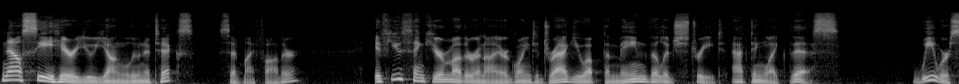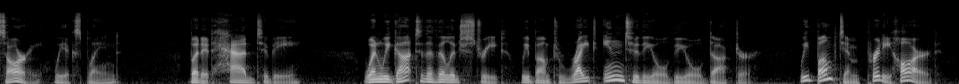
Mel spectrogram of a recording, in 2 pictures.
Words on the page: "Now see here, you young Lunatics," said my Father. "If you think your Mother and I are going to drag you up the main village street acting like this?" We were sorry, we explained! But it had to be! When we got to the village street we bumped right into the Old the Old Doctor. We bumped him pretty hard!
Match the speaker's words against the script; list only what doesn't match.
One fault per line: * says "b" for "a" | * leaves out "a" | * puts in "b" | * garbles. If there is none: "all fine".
all fine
